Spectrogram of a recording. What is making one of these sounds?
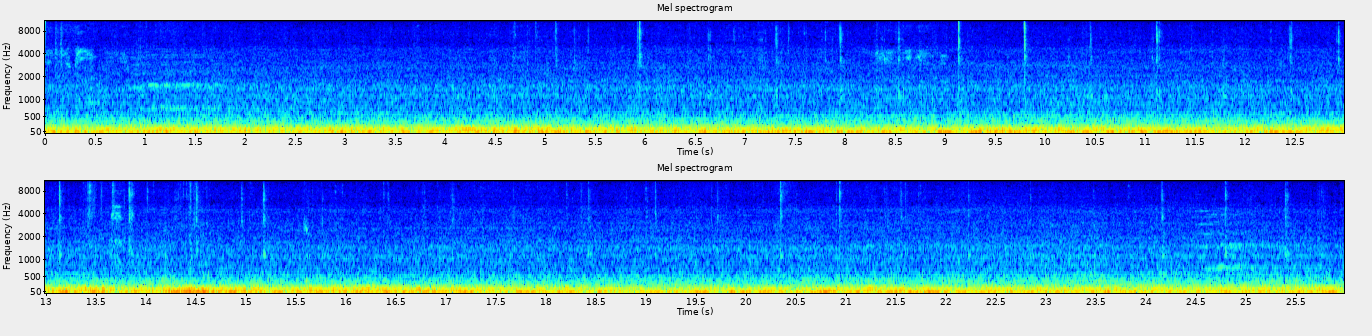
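Tyres roll over a rough, snowy road.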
